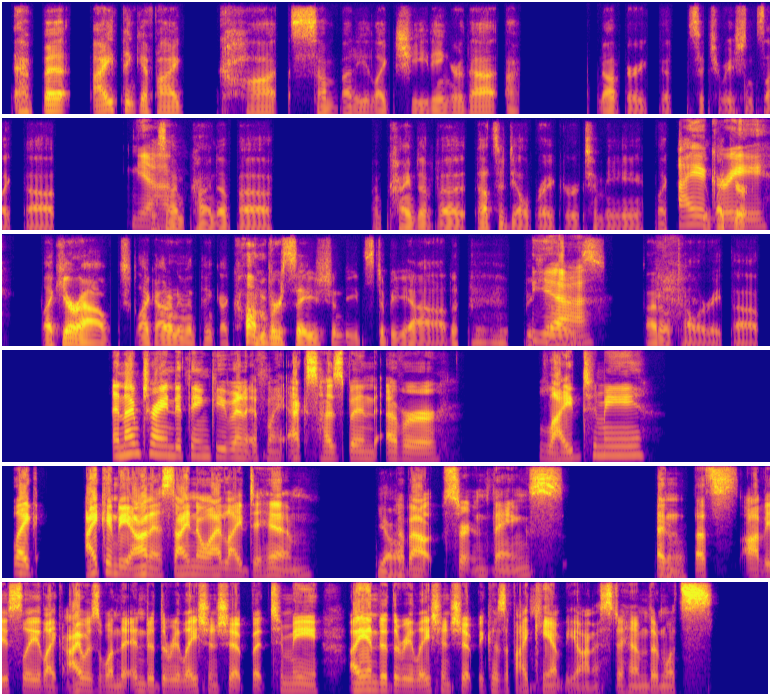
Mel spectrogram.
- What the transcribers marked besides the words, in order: tapping; other background noise; laughing while speaking: "conversation"
- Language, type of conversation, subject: English, unstructured, What should you do if your partner lies to you?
